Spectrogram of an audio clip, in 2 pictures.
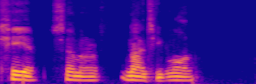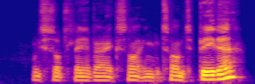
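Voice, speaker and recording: A man with a Northern English accent talks at a fairly quick pace. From northern England, Scottish borders. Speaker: professor. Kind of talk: interview.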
